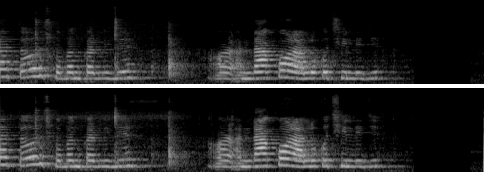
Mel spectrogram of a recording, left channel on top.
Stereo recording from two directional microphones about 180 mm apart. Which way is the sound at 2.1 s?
55° right (ahead or behind).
